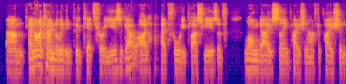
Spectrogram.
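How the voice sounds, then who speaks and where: A man with an Australian accent, very deep and low in pitch, with a bright, sharp tone. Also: fairly even intonation, moderate pace. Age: 60s. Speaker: chiropractor and naturopath. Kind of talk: informal presentation. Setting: video call. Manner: hesitant, many fillers.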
